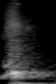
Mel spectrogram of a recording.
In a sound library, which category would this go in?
Sound effects > Objects / House appliances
